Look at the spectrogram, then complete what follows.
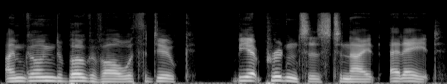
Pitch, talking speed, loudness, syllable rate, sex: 145 Hz, 200 wpm, -17 LUFS, 4.9 syllables/s, male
